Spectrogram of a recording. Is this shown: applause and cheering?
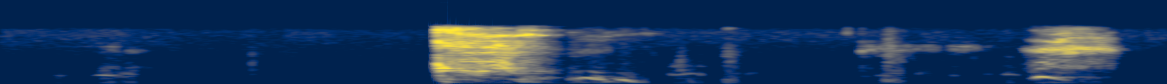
no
